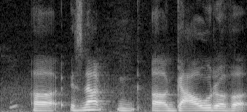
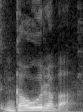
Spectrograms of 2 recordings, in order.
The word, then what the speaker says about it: Gaurava: Now, this vowel is mispronounced a lot. It's mispronounced as Au, right? It's not Au. It's very important. So it's not Gaurava. It's Gaurava. Gaurava. Okay? So it's O, not Au.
